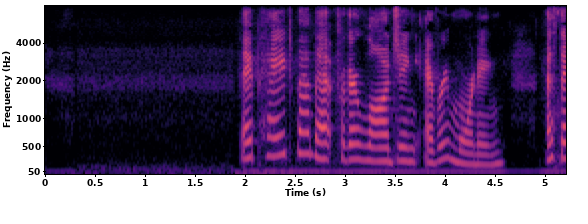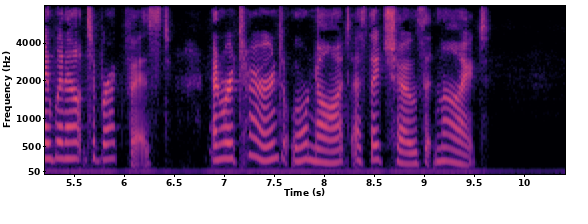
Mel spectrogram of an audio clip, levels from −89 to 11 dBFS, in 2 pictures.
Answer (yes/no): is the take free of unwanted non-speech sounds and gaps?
yes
